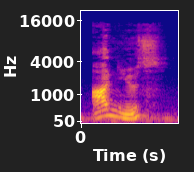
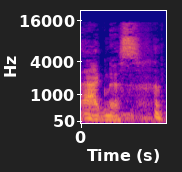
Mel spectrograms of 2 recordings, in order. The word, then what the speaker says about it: Agnus: like agnes um and you could say ag noose with a hard gu um but that gn actually is its own sound it's more like a yeah um like yeah like that n followed by the letter y so think of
